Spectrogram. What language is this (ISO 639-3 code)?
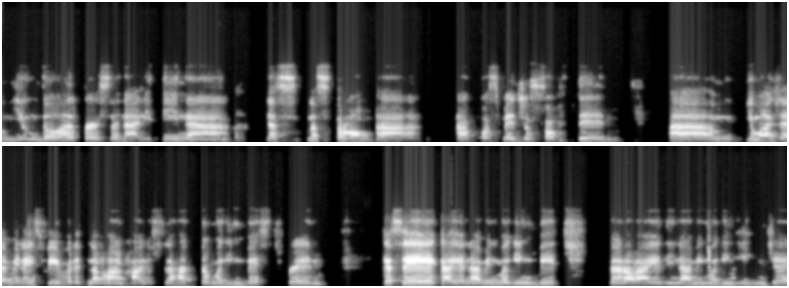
fil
